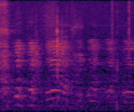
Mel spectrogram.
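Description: Quiet handling of small plastic molecular-model kit pieces as hydrogen balls are fitted onto connectors, with a faint murmured voice.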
